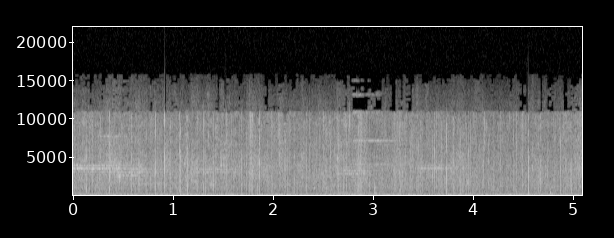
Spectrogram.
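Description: Steady rain falling on a city street, full of small sharp drop ticks, over a strong, steady low rumble.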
